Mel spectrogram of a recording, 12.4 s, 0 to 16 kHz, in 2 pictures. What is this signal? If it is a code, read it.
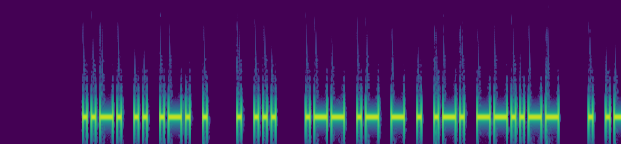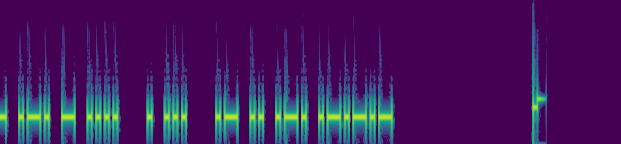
Morse code, heard as a keyed tone, about 28 wpm, 700 Hz. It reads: FIRE ES WATER, EARTH ES AIR.
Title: Sentences from Top 400 Words and Abbreviations 28wpm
